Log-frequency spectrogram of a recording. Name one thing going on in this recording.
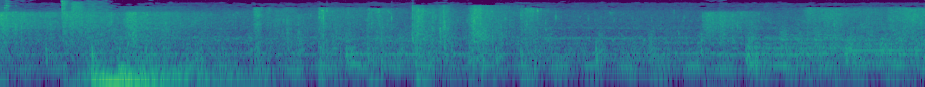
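Footsteps rustle through dense leafy undergrowth.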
